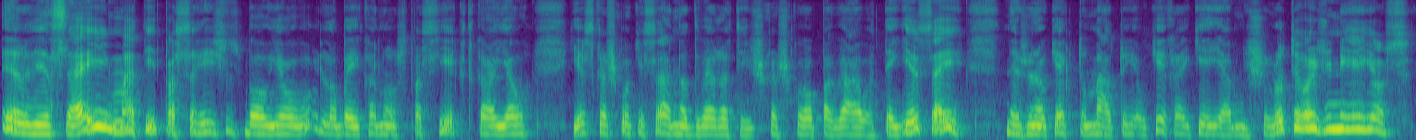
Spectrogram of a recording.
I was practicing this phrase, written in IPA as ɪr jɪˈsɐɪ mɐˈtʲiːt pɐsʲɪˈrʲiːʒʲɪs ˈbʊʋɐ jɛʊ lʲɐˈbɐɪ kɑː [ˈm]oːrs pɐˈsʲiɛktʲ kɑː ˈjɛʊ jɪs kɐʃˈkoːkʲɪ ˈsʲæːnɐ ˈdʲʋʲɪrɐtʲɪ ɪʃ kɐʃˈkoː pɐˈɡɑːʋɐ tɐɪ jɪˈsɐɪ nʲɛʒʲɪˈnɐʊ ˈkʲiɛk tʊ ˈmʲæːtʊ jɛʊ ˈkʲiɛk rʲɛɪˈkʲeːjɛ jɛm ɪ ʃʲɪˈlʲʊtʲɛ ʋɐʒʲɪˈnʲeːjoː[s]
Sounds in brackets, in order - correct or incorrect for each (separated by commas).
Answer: incorrect, correct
